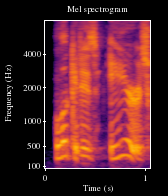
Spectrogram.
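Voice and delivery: high, mocking child's call; teasing cry. A narrator's reading. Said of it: "cried one boy".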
